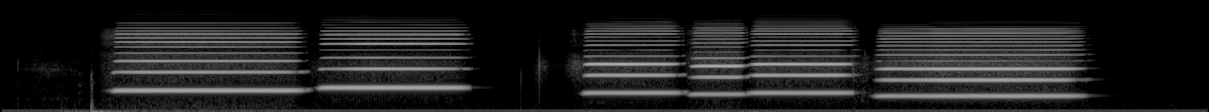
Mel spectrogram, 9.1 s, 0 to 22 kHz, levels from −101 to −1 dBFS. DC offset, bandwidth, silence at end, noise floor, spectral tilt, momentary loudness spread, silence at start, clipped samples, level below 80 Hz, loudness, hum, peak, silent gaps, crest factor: under 0.1%; 12.5 kHz; 0.9 s; -78 dBFS; 4 dB/octave; 8 LU; 0.7 s; under 0.1%; -76 dBFS; -36 LUFS; none; -26 dBFS; none; 12 dB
